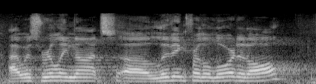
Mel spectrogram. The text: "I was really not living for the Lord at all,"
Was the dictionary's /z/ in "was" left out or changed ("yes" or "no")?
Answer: no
